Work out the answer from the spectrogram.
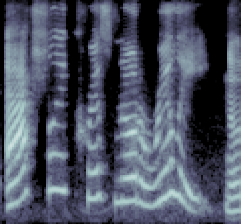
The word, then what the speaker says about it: Notarile: Is that how you say his name? it's actually Chris Notarile. And Notarile.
